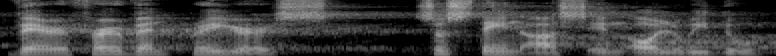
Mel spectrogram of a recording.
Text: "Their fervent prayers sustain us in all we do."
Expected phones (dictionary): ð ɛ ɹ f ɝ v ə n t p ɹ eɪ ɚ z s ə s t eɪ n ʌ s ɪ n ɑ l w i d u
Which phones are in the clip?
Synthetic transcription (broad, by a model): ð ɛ ɹ f ɝ v ə n t p ɹ eɪ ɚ s ə s t eɪ n ʌ s ɪ n ɑ l w i d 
